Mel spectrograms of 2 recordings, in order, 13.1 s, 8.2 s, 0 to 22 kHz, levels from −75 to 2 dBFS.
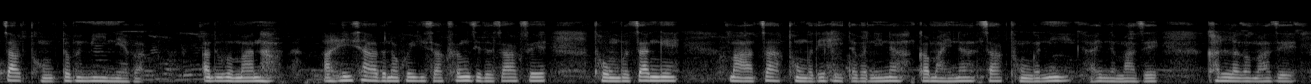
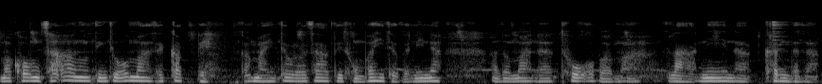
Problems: none marked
